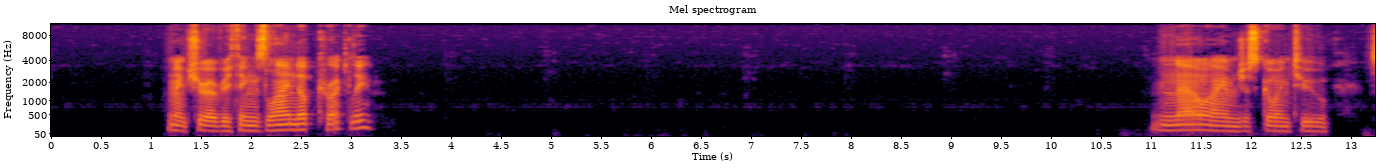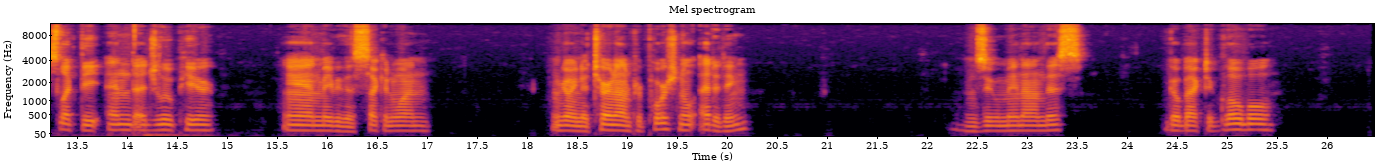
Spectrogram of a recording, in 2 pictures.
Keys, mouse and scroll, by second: 1.2 z, 3.6 g, 7.6 z, 11.4 Tab, 12.0 z, 12.7 b, 15.8 b, 17.6 p, 18.4 o, 19.1 z, 21.0 KP_Decimal, 23.6 alt+space, 26.3 g.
